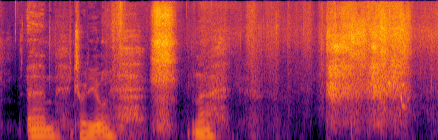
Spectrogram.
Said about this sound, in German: Jetzt geht das wieder los. Ich möchte mal einen Podcast machen, ohne hier nicht das Schnäuzen und Husten anzufangen.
